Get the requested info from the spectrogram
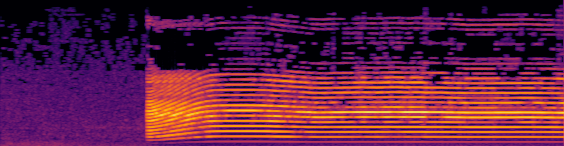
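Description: A Nokta Makro Anfibio Multi metal detector in non-motion Cache mode sounds a continuous target tone while a target sits under the coil. The tone starts about a second in with a short upward glide in pitch, then holds one steady pitch.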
